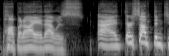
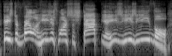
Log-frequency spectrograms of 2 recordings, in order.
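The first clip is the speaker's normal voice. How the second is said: high, agitated dummy squawk; pitched way up, insistent; puppet voice; 12 semitones higher, 3 dB louder than usual. Retold or imitated. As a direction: imitate a puppet accusing someone. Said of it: "like, as the puppet".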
